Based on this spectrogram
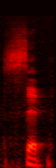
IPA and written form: sɪp (sip)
